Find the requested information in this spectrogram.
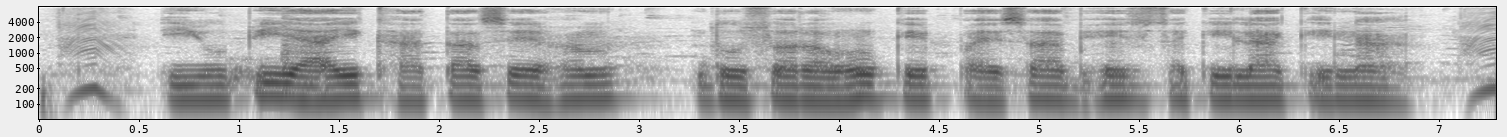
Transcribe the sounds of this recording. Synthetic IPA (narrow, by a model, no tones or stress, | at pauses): jupiaːikʰaːt̪aseɦəm | d̪osəɾəɦũkepəɪsabʱed͡ʒsəkilakina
